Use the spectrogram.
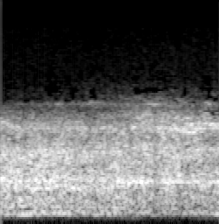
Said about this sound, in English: The train is stopping at the canyon now.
